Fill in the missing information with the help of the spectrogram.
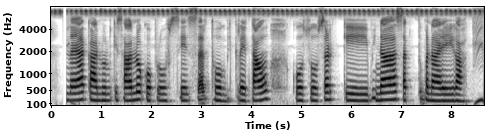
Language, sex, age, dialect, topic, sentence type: Hindi, female, 25-30, Awadhi Bundeli, agriculture, statement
